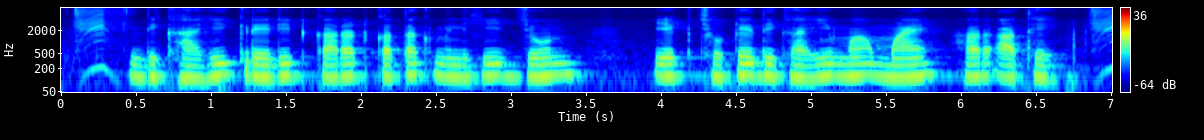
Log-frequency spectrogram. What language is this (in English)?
Chhattisgarhi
